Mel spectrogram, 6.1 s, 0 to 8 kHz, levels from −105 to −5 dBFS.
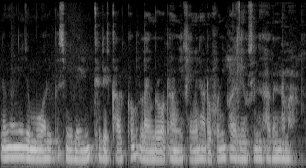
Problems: none marked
